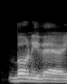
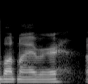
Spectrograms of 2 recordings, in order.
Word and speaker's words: Bon Iver: Oh, that's how you say it? – Bon Iver, yeah, it's not Bon Iver.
